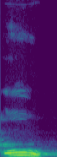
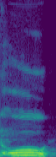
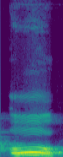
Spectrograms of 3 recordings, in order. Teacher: वर्णों को बोलने के बाद हमारे होठों की स्थिति कैसी हो जाती है गोलाकार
